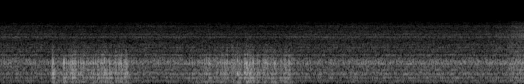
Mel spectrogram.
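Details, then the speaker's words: Sony STR-230 receiver on FM, no antenna, a strong station tried: steady hiss with faint hum and crackly bursts; stereo lost but noise remains; owner suspects a 56K resistor measuring 67K in series with the stereo pin. "Connect it up. And no stereo. But my noise is there."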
